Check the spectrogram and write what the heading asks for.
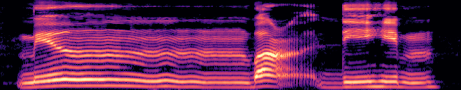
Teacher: nun mati atau sukunya langsung tidak dibaca mint tetapi dibaca mim nun mati atau sukunya langsung menjadi mim mati kemudian didengungkan lalu pembacaan minimnya itu tidak begitu sempurna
